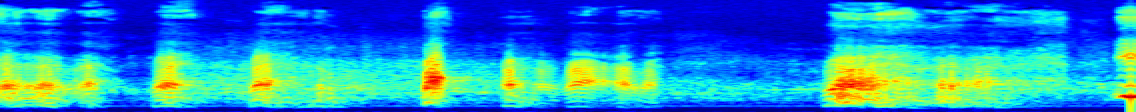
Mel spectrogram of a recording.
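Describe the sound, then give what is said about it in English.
A person imitates an agitated dog with a series of short, gruff growls and snarling barks, fairly loud, in irregular bursts with a longer, harsher outburst near the end. “But I'll never forget this dog, because even though he would be over there doing what I said, he was always going like this.”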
